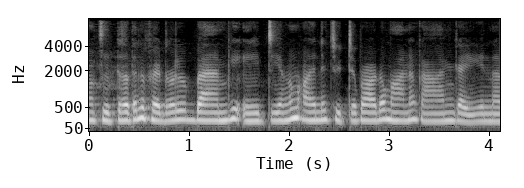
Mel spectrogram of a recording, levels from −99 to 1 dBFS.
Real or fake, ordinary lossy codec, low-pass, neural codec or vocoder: fake; none; none; codec, 16 kHz, 1 kbps, FunCodec, trained on LibriTTS, 50 frames a second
